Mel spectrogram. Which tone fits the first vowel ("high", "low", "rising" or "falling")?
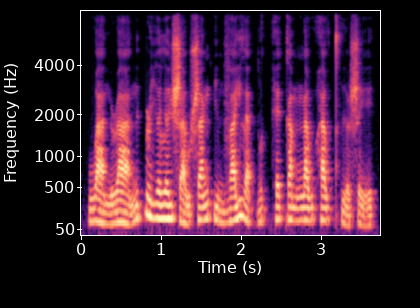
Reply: low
